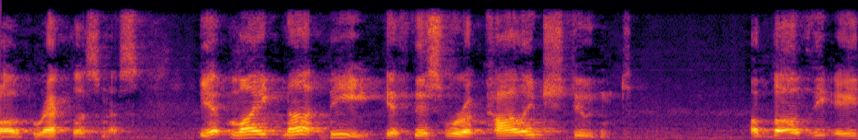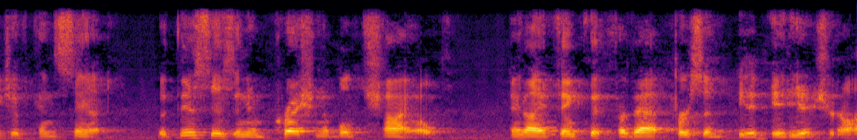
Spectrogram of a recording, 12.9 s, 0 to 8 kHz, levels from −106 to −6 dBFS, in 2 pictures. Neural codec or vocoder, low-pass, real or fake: codec, 16 kHz, 4 kbps, FreqCodec, larger model; 7.2 kHz; fake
